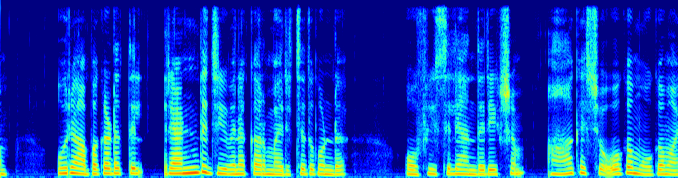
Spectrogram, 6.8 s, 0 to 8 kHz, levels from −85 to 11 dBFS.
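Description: No technical faults can be heard anywhere in this speech recording. There is nothing to place on a timeline or trace to a cause.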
